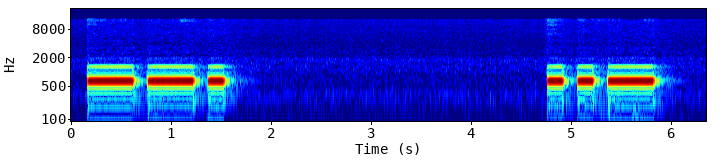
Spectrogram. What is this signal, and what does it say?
Morse code, heard as a keyed tone, about 8 wpm, 660 Hz. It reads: G U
